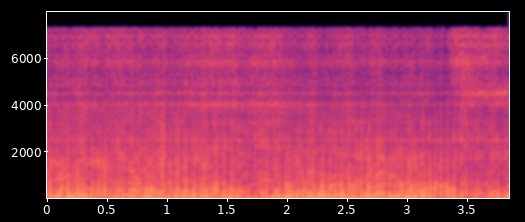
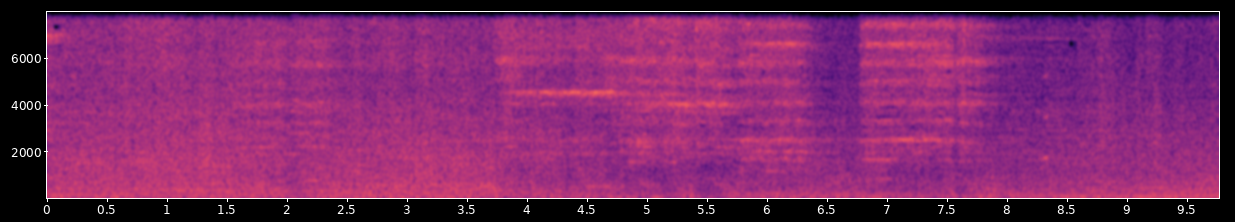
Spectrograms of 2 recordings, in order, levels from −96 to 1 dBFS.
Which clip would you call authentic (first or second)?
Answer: second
